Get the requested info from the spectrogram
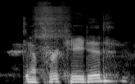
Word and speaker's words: deprecated: Well, they have finally fully, and I'm waiting to correct my pronunciation here. But they have fully depreciated. – You bugger. – Go ahead. – Deprecated.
